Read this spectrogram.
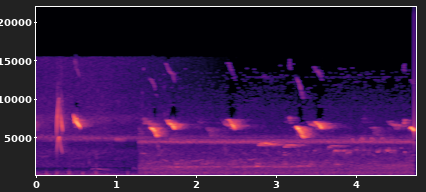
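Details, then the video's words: Chestnut-vented Conebill (Conirostrum speciosum) singing very high, thin, sibilant notes in quick pairs repeated every second or so, over a steady high insect-like hiss. "O canto da Figuinha de rabo castanho"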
